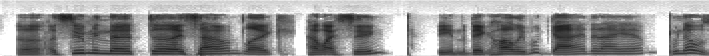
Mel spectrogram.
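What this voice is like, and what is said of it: Put-on Hollywood action-star character voice. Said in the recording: “do I do the Johnny Cage voice? ... You do.”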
